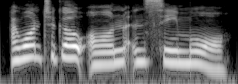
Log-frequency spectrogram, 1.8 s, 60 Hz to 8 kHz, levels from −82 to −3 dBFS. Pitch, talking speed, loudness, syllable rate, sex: 215 Hz, 270 wpm, -16 LUFS, 5.0 syllables/s, female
